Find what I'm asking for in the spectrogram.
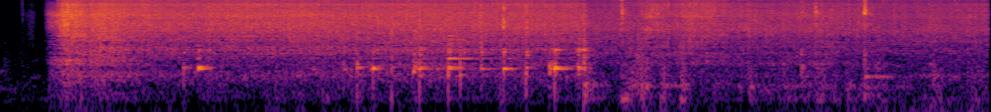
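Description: Marinated meat hits a hot pan and erupts into a loud, steady sizzle that carries on through the whole stretch, broken by scattered clinks and scraping stirs of a utensil.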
